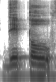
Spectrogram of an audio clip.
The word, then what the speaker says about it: depot: Então, no comércio exterior e na logística internacional, a palavra depote, a pronúncia certa é depot ou depot, significa terminal de containers vazios ou pátio de vazios, tá?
